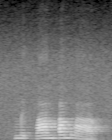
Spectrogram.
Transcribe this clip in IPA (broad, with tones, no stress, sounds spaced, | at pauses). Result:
m e˨˩ k̚ w aː˦˥ m ʔ a˥˩ m w aː˨˩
